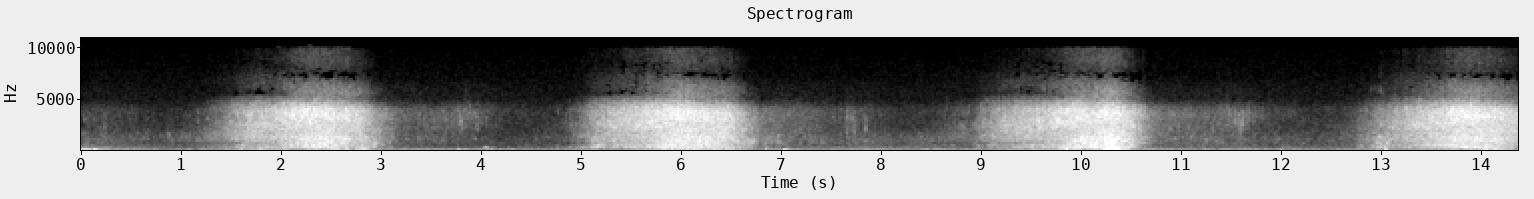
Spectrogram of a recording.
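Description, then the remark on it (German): Ocean waves break on a shore in a slow, steady rhythm, each broad surge of surf rising and washing out about every four seconds, moderately loud, with no voices. “Mit jeder Welle fließt immer mehr Schwere um meinen rechten Arm.”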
